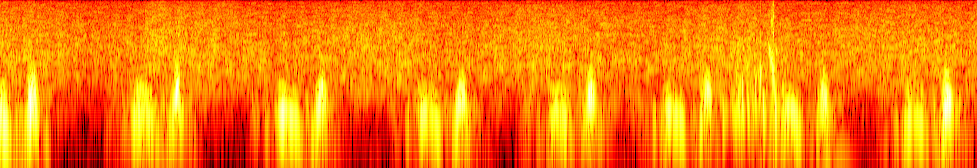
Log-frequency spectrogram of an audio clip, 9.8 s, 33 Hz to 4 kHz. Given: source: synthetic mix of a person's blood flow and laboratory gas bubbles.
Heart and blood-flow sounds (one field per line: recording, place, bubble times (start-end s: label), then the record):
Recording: Doppler ultrasound of blood flow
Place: precordium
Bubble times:
7.17-7.82 s: bubbles
From the record:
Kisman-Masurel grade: 221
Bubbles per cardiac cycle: several, 3 to 8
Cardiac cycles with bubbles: 10 to 50%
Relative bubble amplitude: barely perceptible (0.100 to 0.250)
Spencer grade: 2 (many but less than half of the cardiac periods contain bubble signals, singularly or in groups)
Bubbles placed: only in the low amplitude regions of the cardiac cycle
